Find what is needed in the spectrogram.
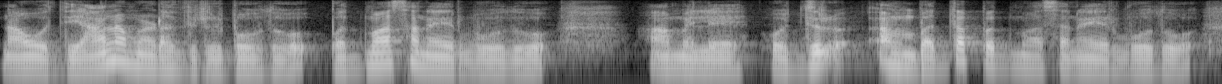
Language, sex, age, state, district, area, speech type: Kannada, male, 45-60, Karnataka, Chikkamagaluru, rural, spontaneous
